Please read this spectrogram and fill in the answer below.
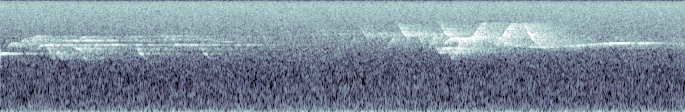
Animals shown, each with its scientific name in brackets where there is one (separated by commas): Eastern Wood-Pewee (Contopus virens), Hermit Thrush (Catharus guttatus), Chestnut-sided Warbler (Setophaga pensylvanica), Red-eyed Vireo (Vireo olivaceus)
